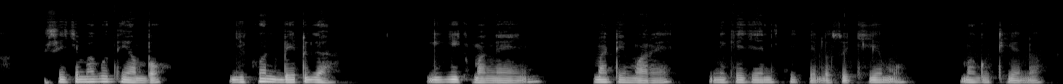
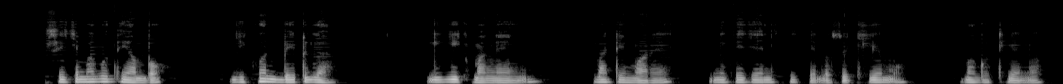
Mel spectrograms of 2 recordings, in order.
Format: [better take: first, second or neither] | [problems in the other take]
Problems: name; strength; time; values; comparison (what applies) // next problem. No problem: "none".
first | noise reduction (neural mask model DeepFilterNet 3)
